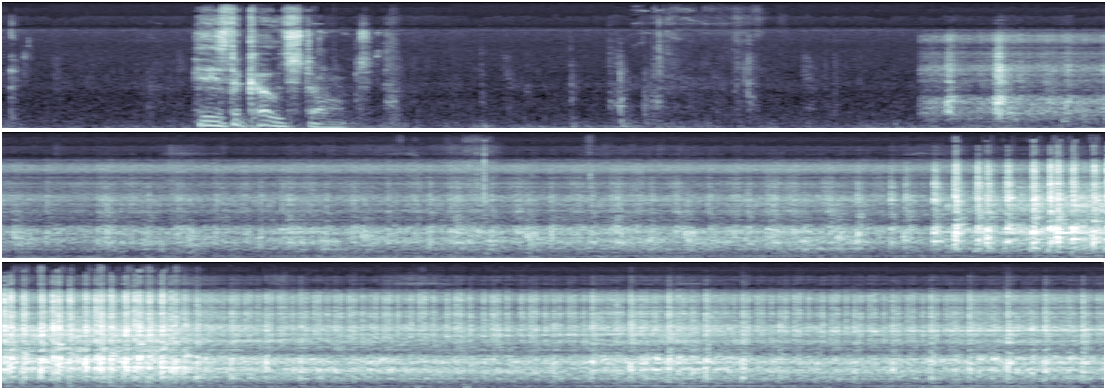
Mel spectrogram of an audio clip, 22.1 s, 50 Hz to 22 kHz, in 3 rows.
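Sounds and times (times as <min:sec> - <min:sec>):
diesel locomotive engine starting: 0:06.1 - 0:22.0
rapid engine clatter: 0:06.1 - 0:22.0.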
